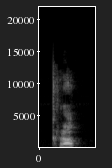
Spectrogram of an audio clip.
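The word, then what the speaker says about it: ครับ: realize, though, is that a lot of Thai people have difficulties pronouncing the R, especially when it's part of a consonant cluster, such as krup. Now, there are Thai people that will say krup, but then again, though, not everybody will say that.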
